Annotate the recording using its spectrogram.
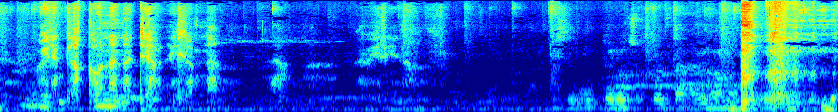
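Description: Hushed whispering voices, then a quiet pause, then whispering again with one short, sharp noise near the end.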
